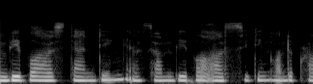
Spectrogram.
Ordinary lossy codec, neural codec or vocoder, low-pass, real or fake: none; codec, 16 kHz, 2 kbps, FreqCodec, larger model; 7.2 kHz; fake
